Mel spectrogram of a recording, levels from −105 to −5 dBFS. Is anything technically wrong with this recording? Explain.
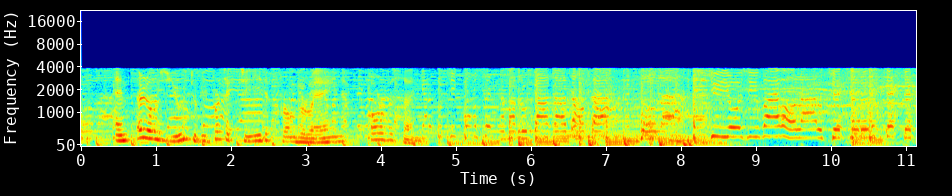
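No, nothing stood out on listening; the audio comes through a call connection whose narrowband coding leaves nothing above about 4 kHz, as expected for that kind of link.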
